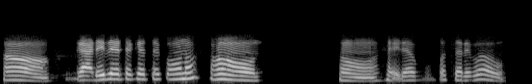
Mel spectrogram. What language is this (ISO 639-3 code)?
ori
